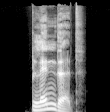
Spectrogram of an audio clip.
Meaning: inflection of blenden: 1. third-person singular present 2. second-person plural present 3. second-person plural subjunctive I 4. plural imperative
- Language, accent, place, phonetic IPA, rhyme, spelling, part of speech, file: German, Germany, Berlin, [ˈblɛndət], -ɛndət, blendet, verb, De-blendet.ogg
